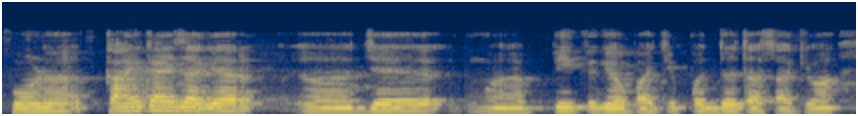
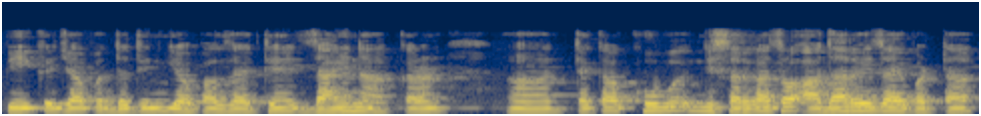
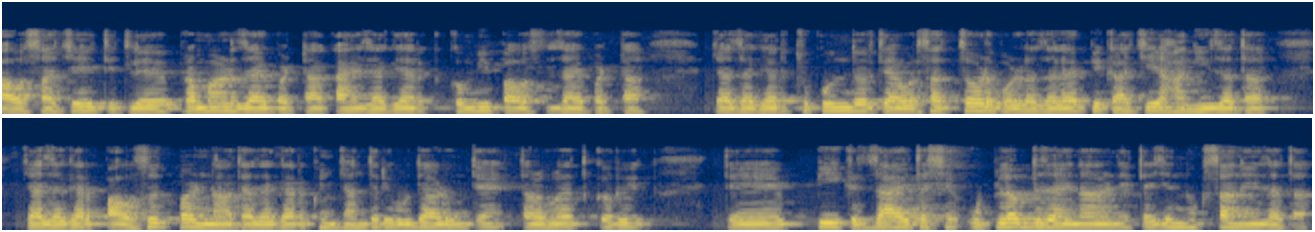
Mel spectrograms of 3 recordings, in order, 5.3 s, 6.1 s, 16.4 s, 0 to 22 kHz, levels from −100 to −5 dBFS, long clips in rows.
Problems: none marked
